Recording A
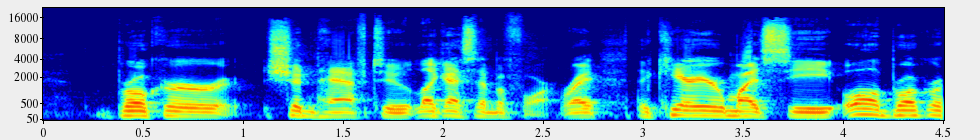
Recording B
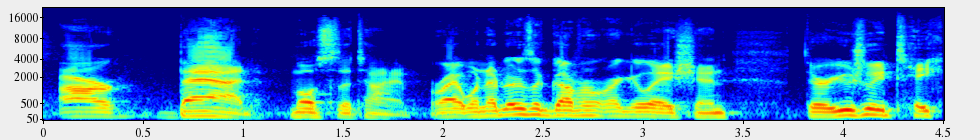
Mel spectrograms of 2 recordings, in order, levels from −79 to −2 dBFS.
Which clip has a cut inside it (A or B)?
A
